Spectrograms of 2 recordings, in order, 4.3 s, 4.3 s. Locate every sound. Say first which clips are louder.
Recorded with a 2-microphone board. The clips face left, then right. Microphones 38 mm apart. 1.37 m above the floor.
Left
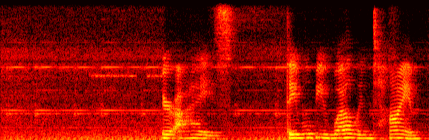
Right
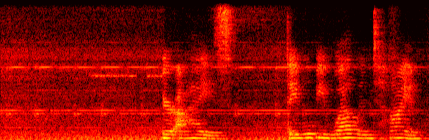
1.6 s a woman speaking: left 3 dB; 35° left (ahead or behind), 1.7 m; by 4.2 s 55° left (ahead or behind), 0.5 m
